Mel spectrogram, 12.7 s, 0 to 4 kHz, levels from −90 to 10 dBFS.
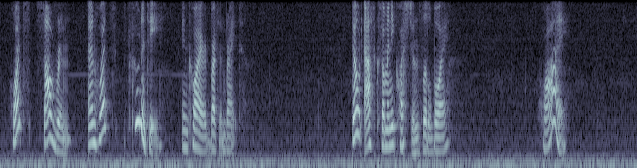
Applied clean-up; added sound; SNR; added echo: none; none; none; none.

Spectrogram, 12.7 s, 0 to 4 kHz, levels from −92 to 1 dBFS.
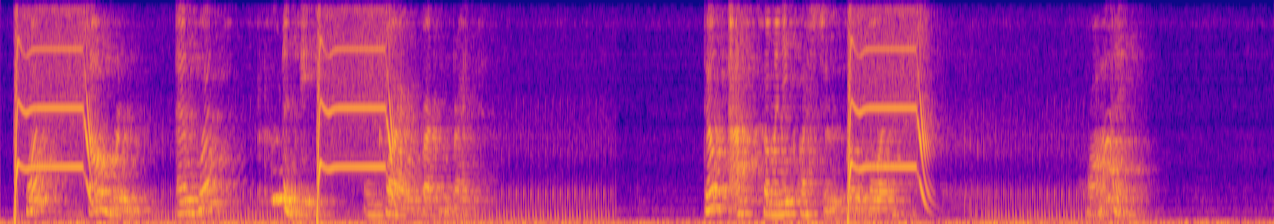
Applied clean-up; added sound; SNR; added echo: none; Drill; 2 dB; reverberation time 0.8 s.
